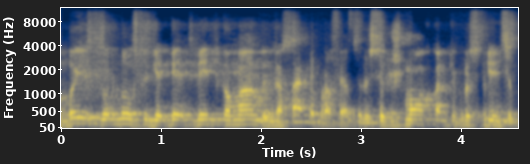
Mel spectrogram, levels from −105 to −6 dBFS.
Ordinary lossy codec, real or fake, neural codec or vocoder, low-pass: Opus, 64 kbps; fake; codec, 32 kHz, 1.9 kbps, SNAC; 10.8 kHz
